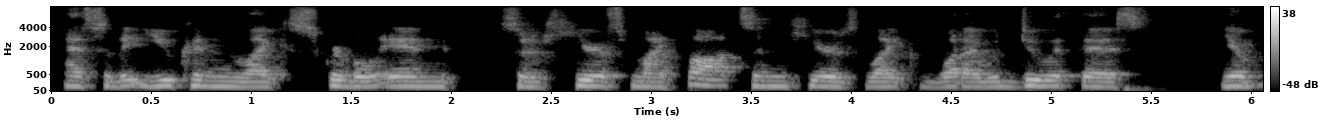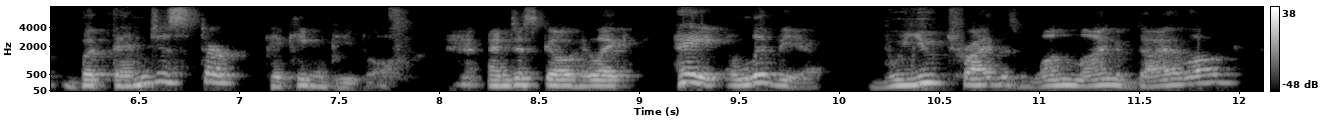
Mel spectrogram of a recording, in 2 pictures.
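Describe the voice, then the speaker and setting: A man hosting an online class informally, haltingly repeating phrases as he goes. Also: fairly high pitch, expressive. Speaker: host and acting teacher. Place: on a video call. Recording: dull video-call audio.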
